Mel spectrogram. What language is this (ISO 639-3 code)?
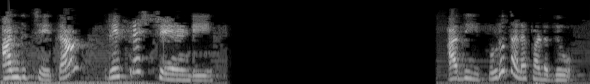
tel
